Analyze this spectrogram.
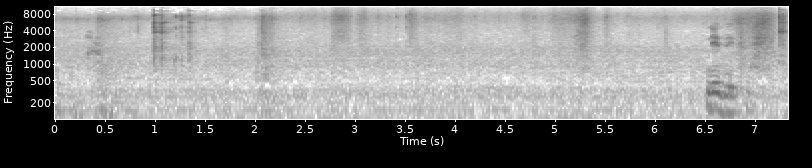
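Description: A spoon scrapes and clinks against a glass bowl.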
